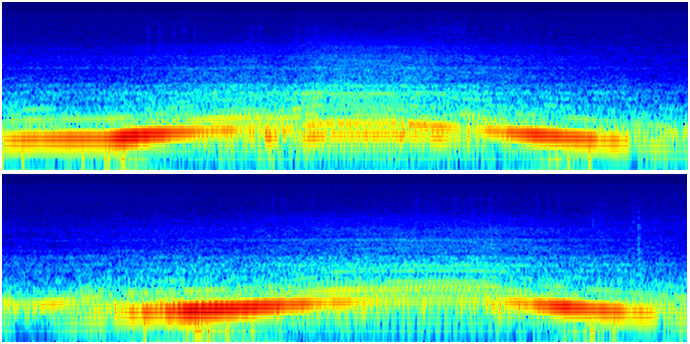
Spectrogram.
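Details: Japanese-spec twin-turbo Toyota Supra MkIV revved about every three seconds, each rise uneven and stumbling; misfire-like behaviour, cause unknown.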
